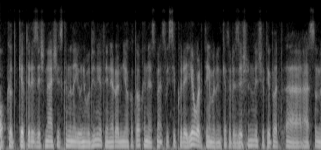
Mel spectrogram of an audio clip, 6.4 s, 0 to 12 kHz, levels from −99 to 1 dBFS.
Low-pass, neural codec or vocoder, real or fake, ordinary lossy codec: 7.2 kHz; codec, 16 kHz, 1.1 kbps, Voila-Tokenizer; fake; Opus, 24 kbps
